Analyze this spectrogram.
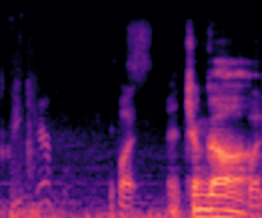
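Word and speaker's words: Chang'e: changa yeah you see now you're saying it right chunga beautiful oh I you're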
